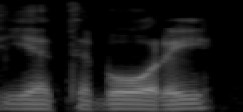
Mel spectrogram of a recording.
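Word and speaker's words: Göteborg: our way to Gothenburg which I'm embarrassed to admit as completely butchered pronunciation it's yet to body so yeah first stop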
